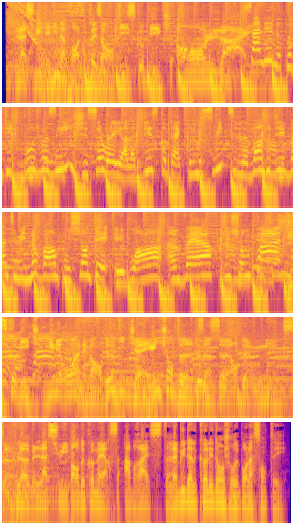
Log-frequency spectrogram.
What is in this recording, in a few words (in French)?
pub, comédienne voix off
